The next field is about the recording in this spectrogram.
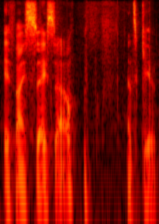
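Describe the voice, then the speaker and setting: Guy doing a super deep bossy office manager, dry teasing, kinda formal, boyfriend audio roleplay. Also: sing-song, slow pace, gravelly, a bit bright, a little hiss or hum, full character voice. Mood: wry, teasing. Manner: wry, formal, dryly teasing. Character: stern, teasing male office boss, protective of employee. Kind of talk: boyfriend ASMR roleplay acting.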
